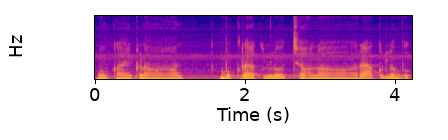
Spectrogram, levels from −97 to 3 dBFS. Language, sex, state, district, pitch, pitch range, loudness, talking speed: Telugu, female, Andhra Pradesh, Annamaya, 180 Hz, 180-185 Hz, -19 LUFS, 115 wpm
